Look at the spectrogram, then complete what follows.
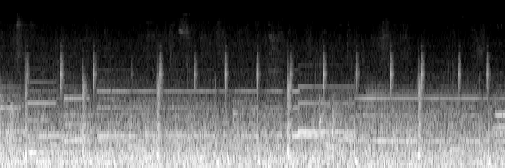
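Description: Steady, constant rumble of a train carriage interior with light clicks and knocks recurring every second or so, mixed with soft lo-fi music drifting faintly through the background.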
